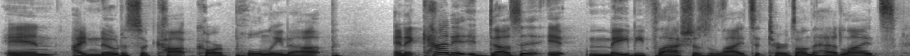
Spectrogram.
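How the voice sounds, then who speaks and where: A young man hosting a podcast, telling a story to friends in a lively, profane way and acting out what people said. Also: on the high side, moderate pace. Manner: animated storyteller, swears a lot, acts out quotes. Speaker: podcast host. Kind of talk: casual storytelling among friends.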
